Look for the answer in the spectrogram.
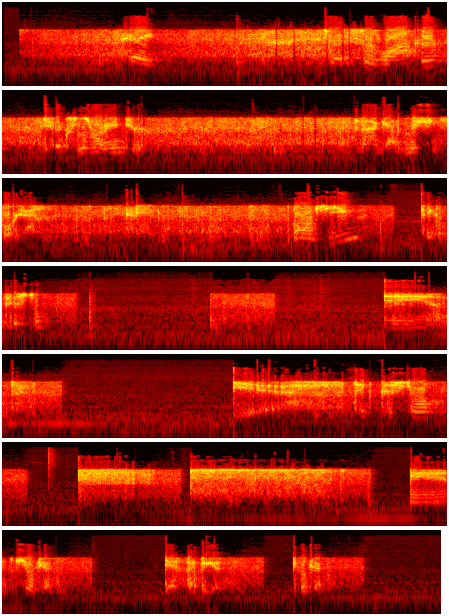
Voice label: voicemail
